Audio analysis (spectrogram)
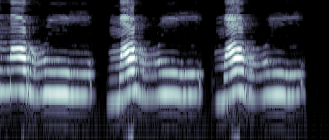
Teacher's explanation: वइदा मर्रू मर्रू मर्रू, मीम रा ज़बर मर रा वा पे शुरू, यहाँ पर वा मद्दा का कायदा है और रा को पुर रखते हुए खींचेंगे, वा मद्दा करेंगे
